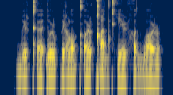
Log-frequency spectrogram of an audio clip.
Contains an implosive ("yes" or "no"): yes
